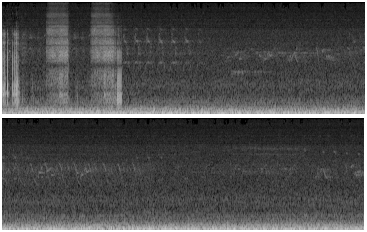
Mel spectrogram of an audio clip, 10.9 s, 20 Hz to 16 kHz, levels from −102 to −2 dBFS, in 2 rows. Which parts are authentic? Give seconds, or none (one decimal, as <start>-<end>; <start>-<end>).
none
